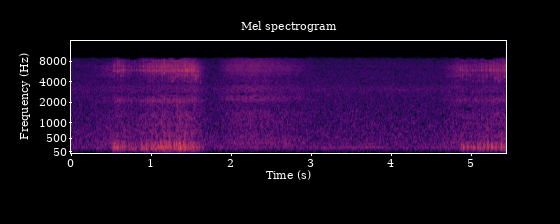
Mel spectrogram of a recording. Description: Younger Brother Snoring away!!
